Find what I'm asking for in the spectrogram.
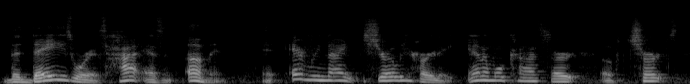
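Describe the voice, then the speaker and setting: A man reading a children's storybook aloud as a storyteller, in an expressive, chatty way with casual asides. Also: a little high, measured pace, breathy edge.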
